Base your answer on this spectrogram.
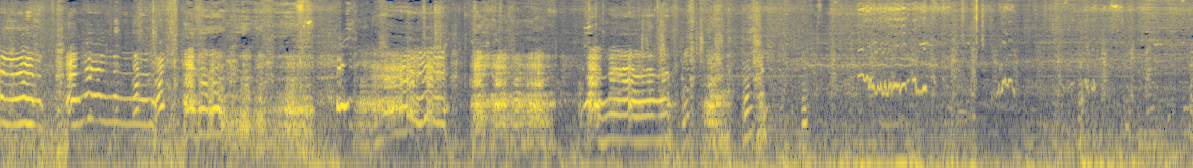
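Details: Three excited dogs, a Norwegian Elkhound mix, a Labrador mix and a Rat Terrier, in a car heading to a pet store; wavering high whines and howls overlap with sharp barks, engine rumble beneath, calls tapering into sparse whimpers near the end.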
